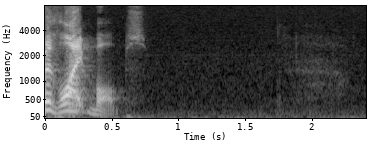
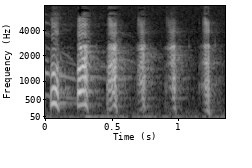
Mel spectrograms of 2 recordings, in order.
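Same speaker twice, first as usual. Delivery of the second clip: laughing; 9 semitones higher, 8 dB quieter than usual. Acted. Echoes the call, laughing.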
